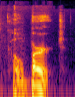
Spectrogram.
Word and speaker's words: Colbert: I've heard that's the original pronunciation of his name in South Carolina is Colbert.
